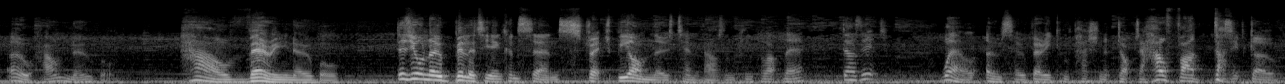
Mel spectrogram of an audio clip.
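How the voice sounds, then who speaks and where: A man's voice: medium pitch, big pitch swings, unhurried, low-quality recording. A man playing a grandiose, greedy, gleefully murderous villain lord in an audio sci-fi drama, with a theatrical, mocking, mock-courteous delivery. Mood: sardonic, challenging. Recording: music underneath.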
